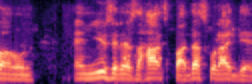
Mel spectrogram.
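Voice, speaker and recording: A man talks at a very fast pace, with a dry, close sound and no echo. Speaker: live-stream panel host. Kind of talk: casual chat. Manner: loud.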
